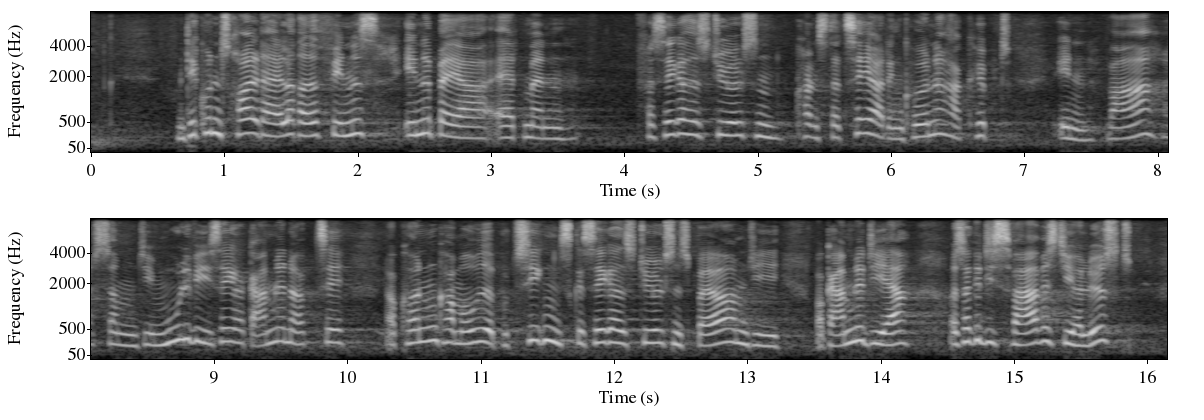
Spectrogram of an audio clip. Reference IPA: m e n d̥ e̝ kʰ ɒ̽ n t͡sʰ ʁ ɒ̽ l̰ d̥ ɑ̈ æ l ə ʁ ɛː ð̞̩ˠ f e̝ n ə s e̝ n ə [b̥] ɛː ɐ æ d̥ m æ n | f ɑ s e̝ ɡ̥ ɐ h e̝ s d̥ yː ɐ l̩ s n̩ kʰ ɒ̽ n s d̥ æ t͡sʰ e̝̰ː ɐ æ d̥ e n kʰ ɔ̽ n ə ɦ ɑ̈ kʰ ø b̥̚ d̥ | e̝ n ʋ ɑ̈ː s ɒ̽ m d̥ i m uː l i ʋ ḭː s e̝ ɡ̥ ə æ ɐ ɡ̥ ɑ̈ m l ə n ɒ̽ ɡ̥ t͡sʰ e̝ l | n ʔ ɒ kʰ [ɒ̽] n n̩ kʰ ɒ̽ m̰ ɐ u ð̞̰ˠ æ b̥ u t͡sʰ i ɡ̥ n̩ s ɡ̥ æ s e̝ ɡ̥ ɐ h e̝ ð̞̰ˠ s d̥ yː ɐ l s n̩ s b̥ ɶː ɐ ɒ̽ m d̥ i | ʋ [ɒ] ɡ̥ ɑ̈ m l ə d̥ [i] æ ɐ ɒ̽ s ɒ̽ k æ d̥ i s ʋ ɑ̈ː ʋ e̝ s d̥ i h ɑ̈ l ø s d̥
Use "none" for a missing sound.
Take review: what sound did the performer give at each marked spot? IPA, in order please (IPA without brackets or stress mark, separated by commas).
b̥, ɔ̽, ɒ, i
